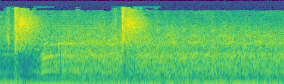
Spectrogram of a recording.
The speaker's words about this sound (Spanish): A ver, voy a dar las cachetadas y salgo corriendo.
